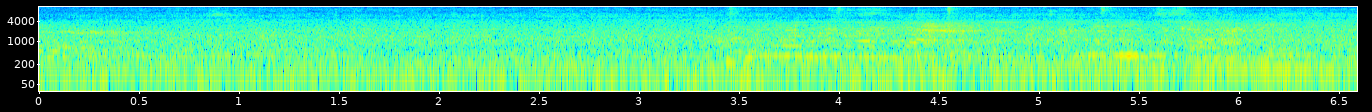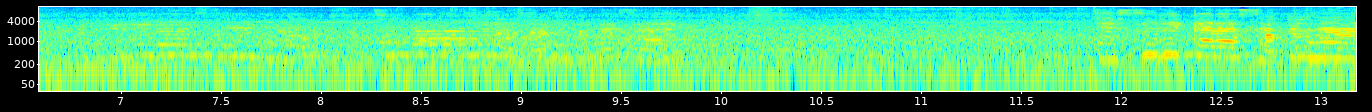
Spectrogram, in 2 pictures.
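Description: An escalator hums and rattles steadily.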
